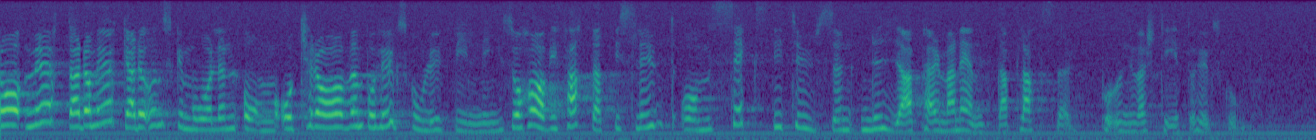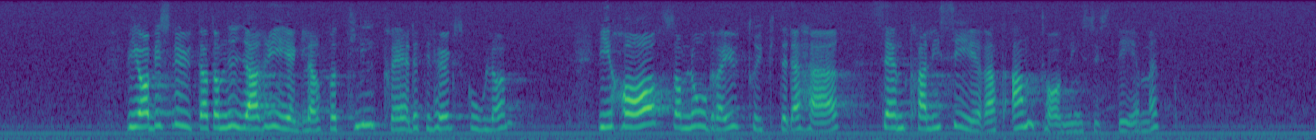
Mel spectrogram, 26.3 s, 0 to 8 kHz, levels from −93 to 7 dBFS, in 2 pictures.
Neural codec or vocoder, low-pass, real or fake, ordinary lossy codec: none; none; real; none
